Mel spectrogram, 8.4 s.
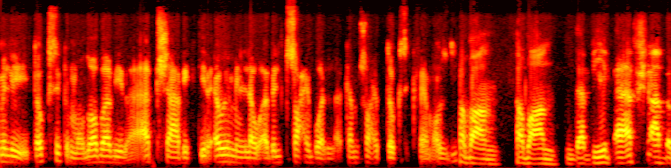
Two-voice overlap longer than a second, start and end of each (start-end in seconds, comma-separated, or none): none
